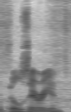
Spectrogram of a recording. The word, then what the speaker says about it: Bilzerian: Bilzerian or Bilzarian?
